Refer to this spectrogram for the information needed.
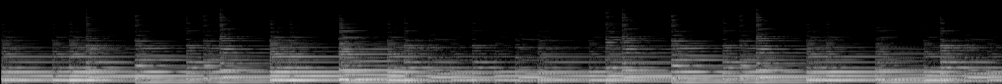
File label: GTR; Comin Thru The Rye; guitar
